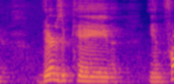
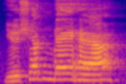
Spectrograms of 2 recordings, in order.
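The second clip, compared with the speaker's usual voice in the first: loud, higher, slow bouncer voice; stern doorman warning them off; 4 semitones higher, 6 dB louder than usual. Acted.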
